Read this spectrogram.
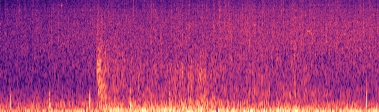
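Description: An explosion booms and a car crashes down.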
